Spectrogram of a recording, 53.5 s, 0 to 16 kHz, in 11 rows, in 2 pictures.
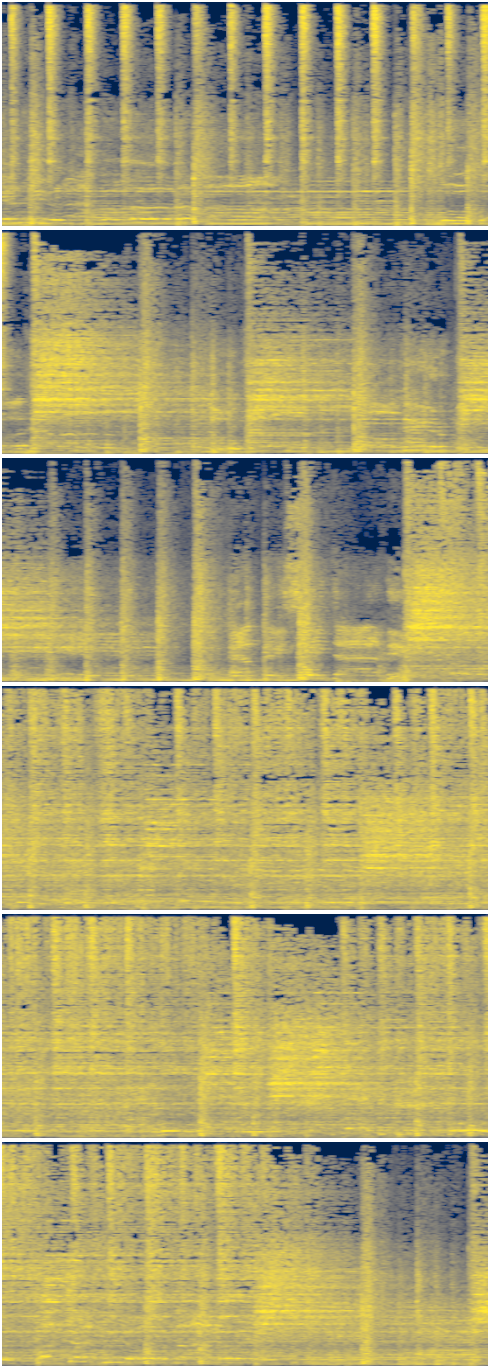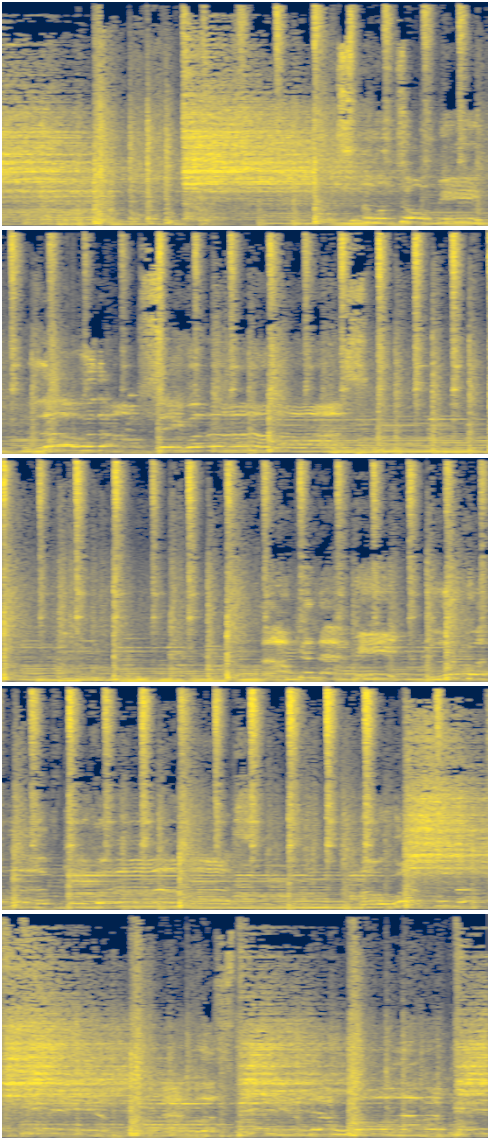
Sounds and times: Music: 0.0s - 53.4s.

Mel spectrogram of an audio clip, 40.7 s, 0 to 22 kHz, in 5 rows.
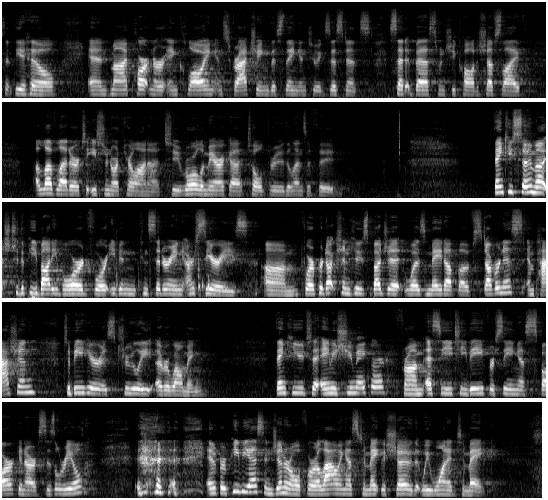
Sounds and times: Female speech, woman speaking: 8.7s - 13.2s, 15.6s - 27.5s, 28.6s - 33.9s, 35.8s - 39.9s.

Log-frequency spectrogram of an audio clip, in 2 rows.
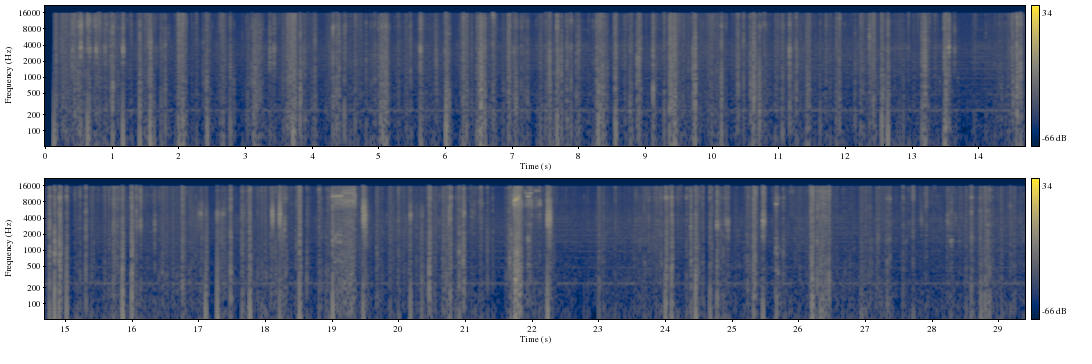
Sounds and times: Crackle: 0.1s - 29.4s.

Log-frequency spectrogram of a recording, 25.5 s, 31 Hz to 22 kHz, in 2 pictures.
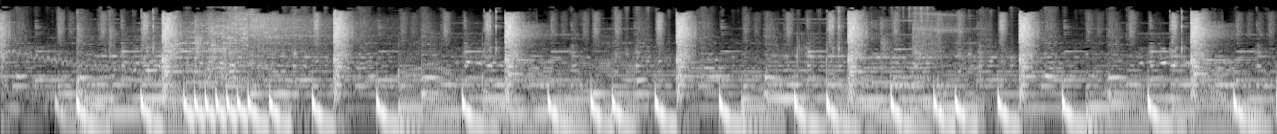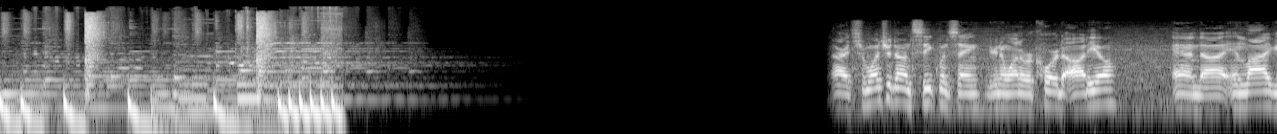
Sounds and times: Musical instrument: 0.0s - 17.5s.

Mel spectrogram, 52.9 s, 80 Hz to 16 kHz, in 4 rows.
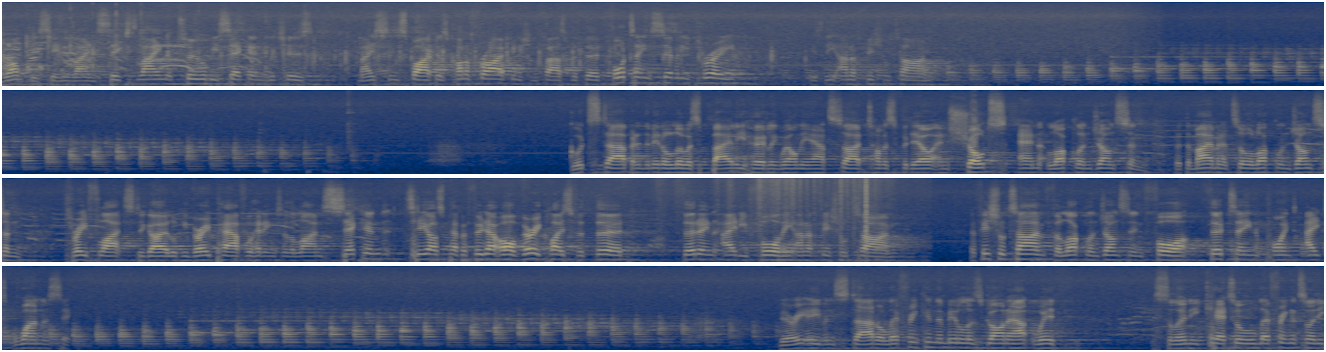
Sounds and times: Speech: 0.0s - 7.4s, 18.9s - 35.4s, 36.1s - 40.4s, 47.4s - 52.8s
Music: 0.0s - 17.1s, 38.7s - 48.3s.

